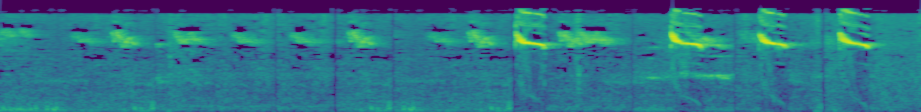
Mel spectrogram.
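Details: Caged female Japanese white-eye calling to urge the male into song: first a series of soft, high buzzy notes, then four loud, piercing, falling chirps in quick succession, with a faint lower whistle.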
